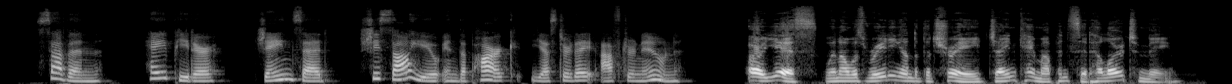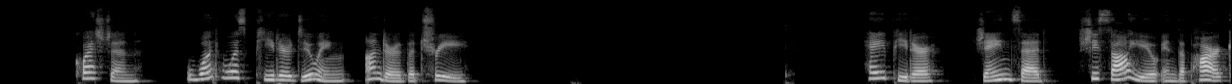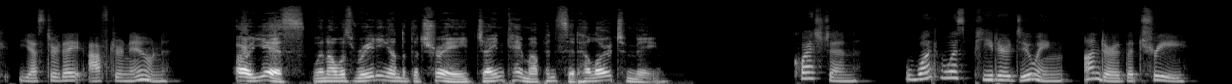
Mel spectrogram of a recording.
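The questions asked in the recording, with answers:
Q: What was Peter doing under the tree?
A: Reading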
